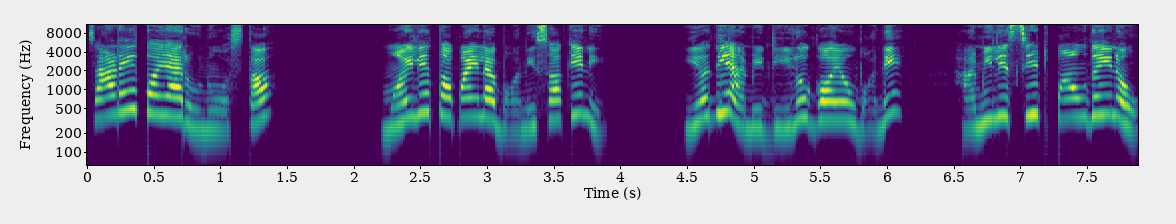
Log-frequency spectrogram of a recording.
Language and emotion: Nepali, angry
